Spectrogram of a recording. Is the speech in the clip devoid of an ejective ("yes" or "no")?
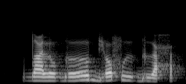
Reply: yes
